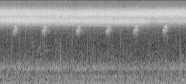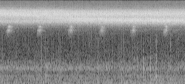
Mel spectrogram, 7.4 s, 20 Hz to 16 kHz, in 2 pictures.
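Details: Kuroiwa cicada, central Okinawa Island, Japan, June 2023, singing while perched on a banyan trunk: a continuous sizzling high whine without pauses, plus regular faint chirps about four per second and an occasional soft click.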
